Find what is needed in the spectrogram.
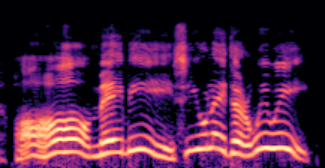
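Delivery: high, loud mock-French farewell; over-the-top French accent. French guy declining to pay, hammed-up French accent. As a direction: toss it off as a cartoon Frenchman. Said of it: "And he goes".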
